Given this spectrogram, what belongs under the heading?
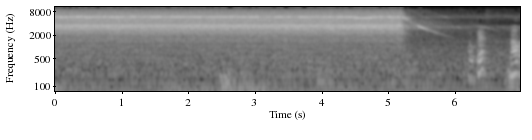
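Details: Dental air-rotor high-speed drill on a molar crown preparation for a PFM crown, cutting depth grooves with a 1 mm tip, moving in one direction and lifting; steady high-pitched whine that spins down and stops with faint clicks.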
